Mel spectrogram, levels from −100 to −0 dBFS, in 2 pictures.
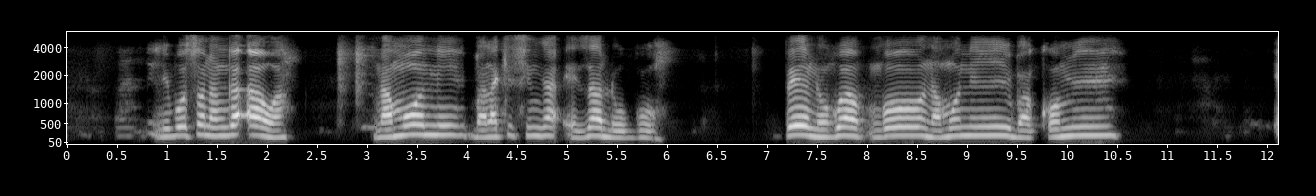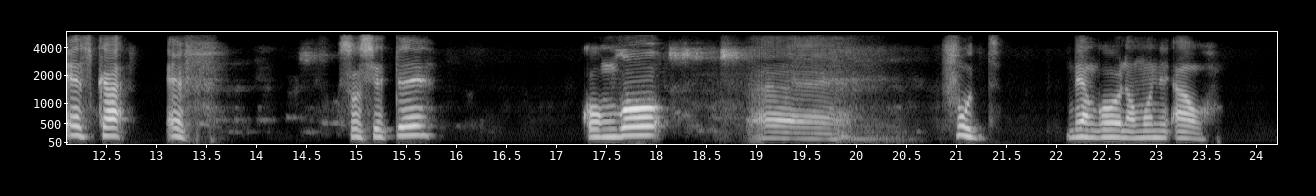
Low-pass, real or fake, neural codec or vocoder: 5.4 kHz; fake; autoencoder, 48 kHz, 32 numbers a frame, DAC-VAE, trained on Japanese speech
